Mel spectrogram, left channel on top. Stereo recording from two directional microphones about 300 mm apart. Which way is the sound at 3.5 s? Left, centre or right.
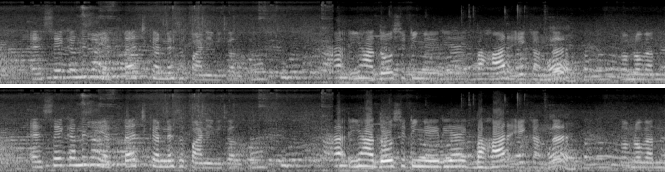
Centre.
